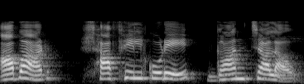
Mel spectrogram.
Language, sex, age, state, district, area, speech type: Bengali, female, 45-60, West Bengal, Malda, rural, read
